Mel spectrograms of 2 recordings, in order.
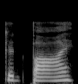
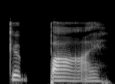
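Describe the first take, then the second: First: "goodbye" with a clear d; unassimilated d. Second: "goodbye" said as "goobbye"; assimilated d. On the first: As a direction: keep d distinct before b in "goodbye". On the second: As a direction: turn d to b in "goodbye". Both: Shown as a demonstration. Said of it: "the same thing happens".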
